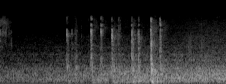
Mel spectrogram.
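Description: Computer keyboard being typed on: a quick run of about a dozen keystrokes lasting about a second.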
